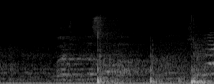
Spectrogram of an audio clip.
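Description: A football being kicked and bouncing in an indoor hall: three dull thumps, about a second in, half a second later and near the end, the first and last the loudest.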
